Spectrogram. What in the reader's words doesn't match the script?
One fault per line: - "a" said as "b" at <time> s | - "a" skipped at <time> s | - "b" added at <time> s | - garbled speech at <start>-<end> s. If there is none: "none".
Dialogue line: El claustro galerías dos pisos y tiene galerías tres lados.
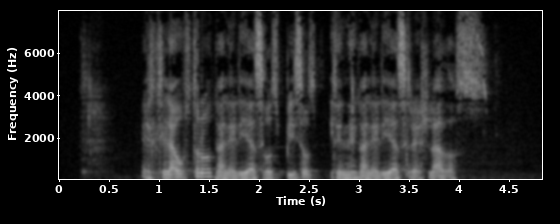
none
